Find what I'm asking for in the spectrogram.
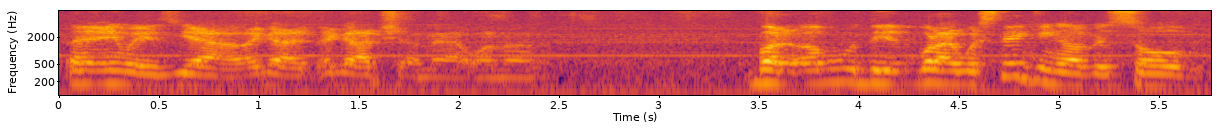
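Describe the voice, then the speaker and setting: A man's voice: fairly high pitch, a little fast. A man in a casual chat about tabletop games, rambling and thinking aloud as he circles back mid-sentence. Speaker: podcast guest planning a tabletop campaign. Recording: clear background noise and hum.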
